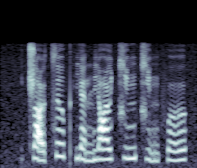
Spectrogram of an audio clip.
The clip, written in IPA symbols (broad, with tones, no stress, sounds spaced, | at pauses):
ʈ͡ʂ ɑ̰˨˩ ʊ̯ t͡s ɹ̩˦ pʰ j ɛ̰˨˩ n j ɑ˨˦ ʊ̯ t͡ɕ i˨˦ ŋ t͡ɕ ḭ˨˩ ŋ f o˨˦ ʊ̯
